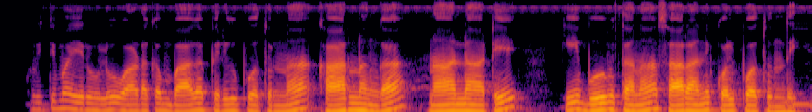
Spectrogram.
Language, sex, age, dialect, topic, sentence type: Telugu, male, 25-30, Central/Coastal, agriculture, statement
